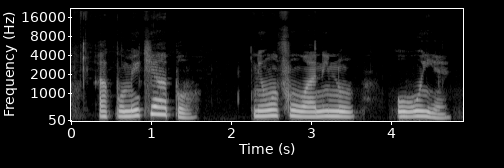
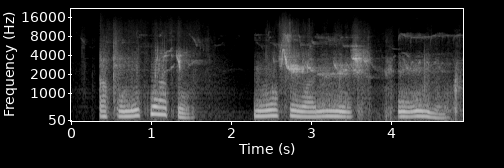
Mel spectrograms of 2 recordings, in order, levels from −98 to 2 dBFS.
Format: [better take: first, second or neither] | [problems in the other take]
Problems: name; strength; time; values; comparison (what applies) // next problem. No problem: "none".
first | noise reduction (neural mask model RNNoise)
